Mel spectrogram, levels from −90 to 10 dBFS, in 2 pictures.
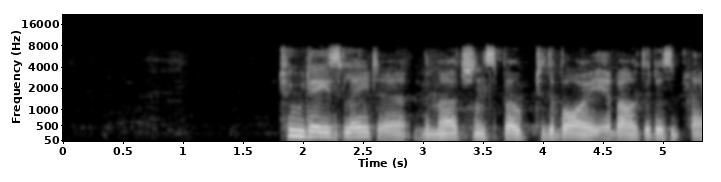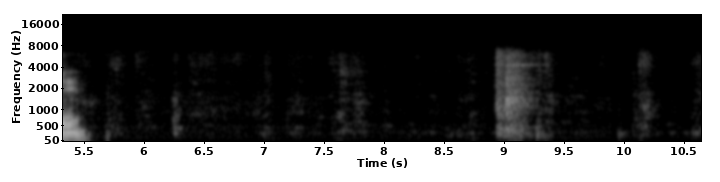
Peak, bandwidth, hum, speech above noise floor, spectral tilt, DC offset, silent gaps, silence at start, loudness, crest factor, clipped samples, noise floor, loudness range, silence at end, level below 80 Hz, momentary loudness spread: -2 dBFS; 8.2 kHz; none; 63 dB; -4.5 dB/octave; under 0.1%; none; 1.8 s; -15 LUFS; 18 dB; under 0.1%; -78 dBFS; 10 LU; 1.55 s; -60 dBFS; 9 LU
